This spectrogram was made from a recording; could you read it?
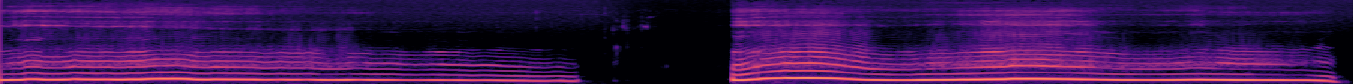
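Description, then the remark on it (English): A voice imitates wind whistling through the single-pane glass of an old window frame in an old house: two long, loud howling notes with a gentle wavering pitch, separated by a second of silence. “So some people who've lived in an old house with single frame glass might know this sound and the way that the wind can whistle through the glass on an old window frame.”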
